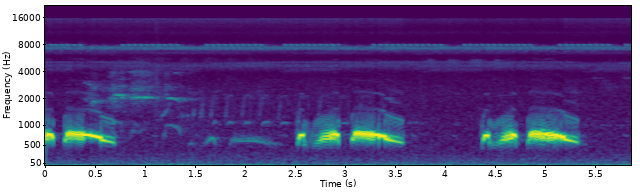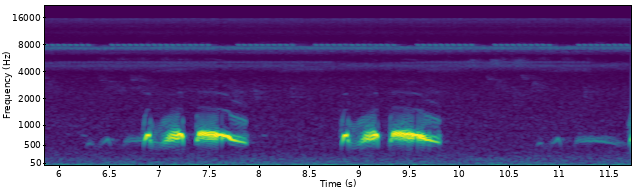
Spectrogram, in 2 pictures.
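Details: Indonesian local spotted dove heard during bird luring, cooing in about five phrases of a short lead note and two falling, husky coos, with soft low murmurs between and a continuous high-pitched whine.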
